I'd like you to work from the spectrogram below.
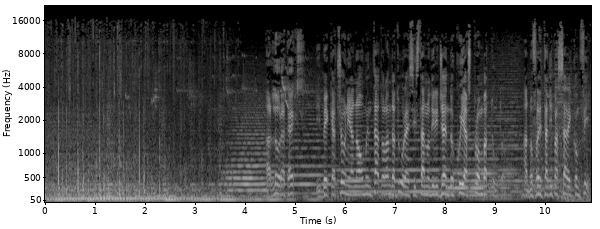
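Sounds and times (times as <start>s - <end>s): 
horse hooves clip-clopping: 0.0s - 3.8s
speech: 4.6s - 10.9s.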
